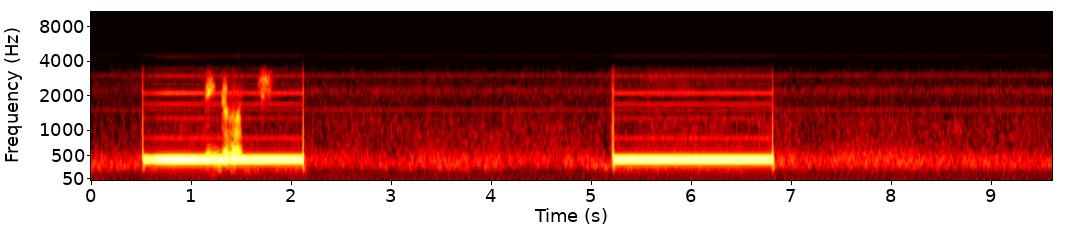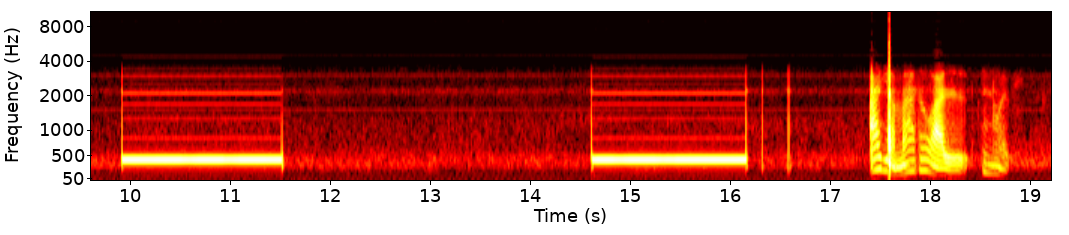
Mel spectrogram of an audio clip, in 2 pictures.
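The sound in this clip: A telephone line tone: four long, steady, low beeps with silent gaps of a few seconds between them, followed by a brief voice at the end.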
